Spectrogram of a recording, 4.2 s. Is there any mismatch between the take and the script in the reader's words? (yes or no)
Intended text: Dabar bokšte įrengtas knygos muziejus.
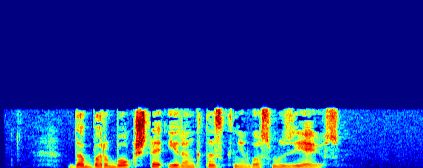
no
